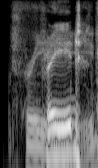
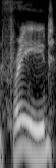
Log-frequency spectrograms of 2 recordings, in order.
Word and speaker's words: Fried: Freed. Thank you. Yep. Even though it's spelled fried. – Yep. – Okay, Sam Bankman Freed.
